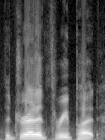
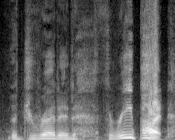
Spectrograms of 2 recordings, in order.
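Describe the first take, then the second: First: Said in the usual way. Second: "The dreaded three putt" drawn out slowly with a falling close; slow mock-dramatic lament. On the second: Golfer to viewers after the three-putt, slow mock-ominous. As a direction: savour each word like a gloomy announcer.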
